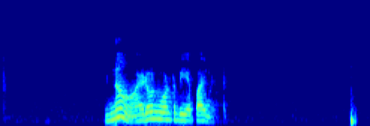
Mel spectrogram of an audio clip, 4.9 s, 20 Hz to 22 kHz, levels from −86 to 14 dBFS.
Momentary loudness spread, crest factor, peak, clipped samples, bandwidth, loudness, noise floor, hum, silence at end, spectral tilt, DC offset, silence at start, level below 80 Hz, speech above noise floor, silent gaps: 12 LU; 20 dB; -20 dBFS; under 0.1%; 7.4 kHz; -37 LUFS; -85 dBFS; none; 0.2 s; -9 dB/octave; under 0.1%; 1.4 s; -76 dBFS; 49 dB; none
